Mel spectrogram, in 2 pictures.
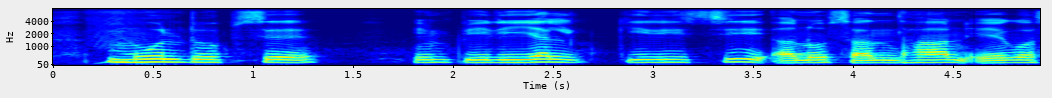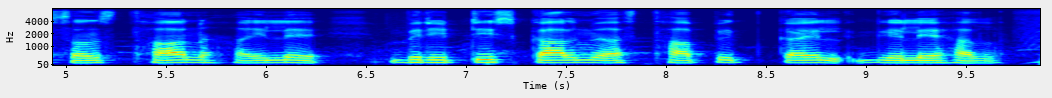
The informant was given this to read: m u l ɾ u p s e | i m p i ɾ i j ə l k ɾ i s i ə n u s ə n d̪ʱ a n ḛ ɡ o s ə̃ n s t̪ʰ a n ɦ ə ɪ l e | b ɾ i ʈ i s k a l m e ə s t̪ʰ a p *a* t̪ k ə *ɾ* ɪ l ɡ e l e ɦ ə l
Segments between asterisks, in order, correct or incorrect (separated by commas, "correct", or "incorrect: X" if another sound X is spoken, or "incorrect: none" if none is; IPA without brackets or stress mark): incorrect: i, incorrect: none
